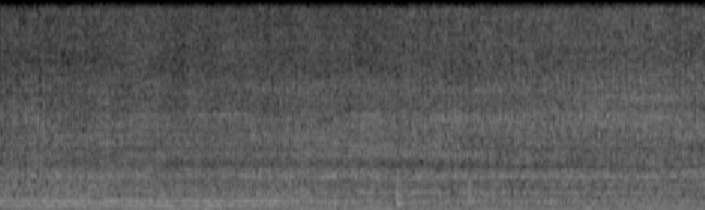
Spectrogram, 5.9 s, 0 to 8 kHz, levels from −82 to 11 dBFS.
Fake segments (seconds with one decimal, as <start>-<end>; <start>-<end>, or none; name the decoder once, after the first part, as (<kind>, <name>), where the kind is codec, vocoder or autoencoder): 0.8-2.1 (codec, SNAC); 2.5-3.4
